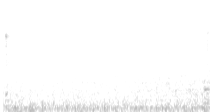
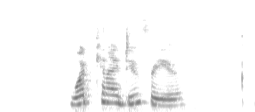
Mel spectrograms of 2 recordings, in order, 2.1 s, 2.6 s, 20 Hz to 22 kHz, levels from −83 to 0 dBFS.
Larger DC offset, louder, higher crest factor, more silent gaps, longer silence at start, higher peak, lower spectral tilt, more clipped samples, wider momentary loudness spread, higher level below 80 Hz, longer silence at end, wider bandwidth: neither; second, -69 LUFS vs -47 LUFS; about the same, 20 dB vs 22 dB; neither; second, 0 s vs 0.7 s; second, -46 dBFS vs -28 dBFS; first, -5.5 dB/octave vs -3.5 dB/octave; neither; second, 3 LU vs 10 LU; first, -74 dBFS vs -90 dBFS; second, 0 s vs 0.7 s; second, 7.6 kHz vs 13 kHz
